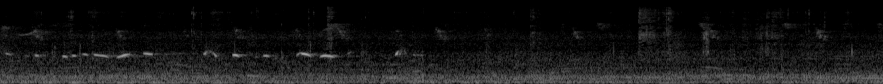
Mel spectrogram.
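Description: A bird chirping: a quick run of short, bent notes during the first four seconds, over steady low background noise.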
